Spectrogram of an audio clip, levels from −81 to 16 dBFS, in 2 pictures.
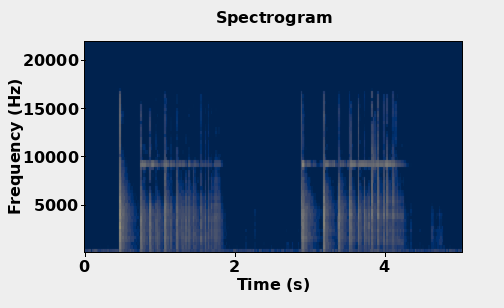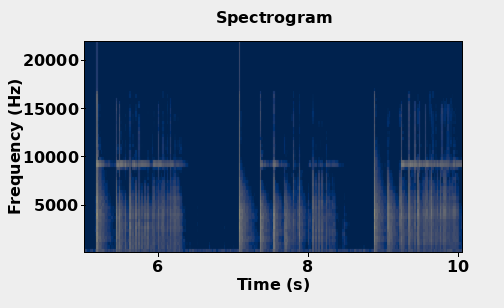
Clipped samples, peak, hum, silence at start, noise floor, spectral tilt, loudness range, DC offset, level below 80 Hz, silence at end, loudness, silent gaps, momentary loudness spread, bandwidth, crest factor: under 0.1%; 0 dBFS; none; 0.05 s; -62 dBFS; 1.5 dB/octave; 3 LU; under 0.1%; -62 dBFS; 0 s; -32 LUFS; none; 18 LU; 17 kHz; 36 dB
